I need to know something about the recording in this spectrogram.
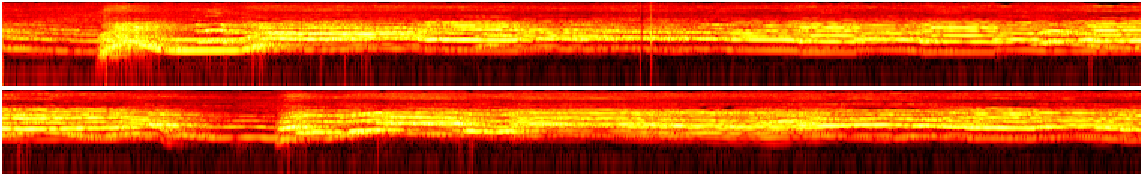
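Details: Siberian Husky, possibly several, howling loudly and continuously with wobbling, overlapping tones that bend up and down, a short dip in volume midway before the howling resumes.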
